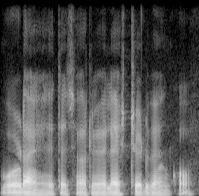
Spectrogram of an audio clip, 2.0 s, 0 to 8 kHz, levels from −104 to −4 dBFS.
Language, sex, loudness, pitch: Marathi, male, -20 LUFS, 85 Hz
